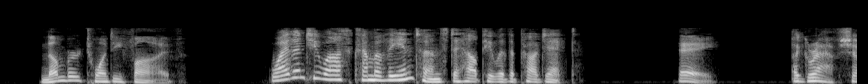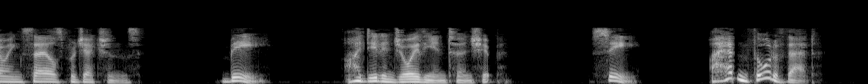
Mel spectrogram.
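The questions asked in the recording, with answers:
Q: Why don't you ask some of the interns to help you with the project?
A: C: I hadn't thought of that.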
